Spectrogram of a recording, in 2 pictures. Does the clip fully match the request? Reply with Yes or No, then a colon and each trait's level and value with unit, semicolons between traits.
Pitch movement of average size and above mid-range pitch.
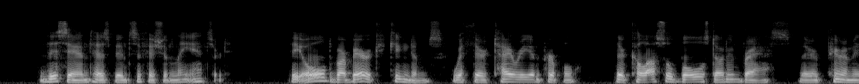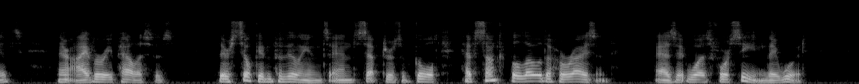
No: average, 3.1 semitones; low, 110 Hz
